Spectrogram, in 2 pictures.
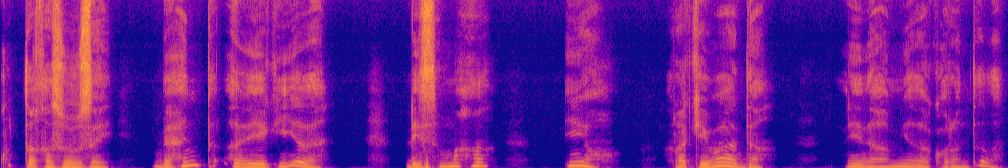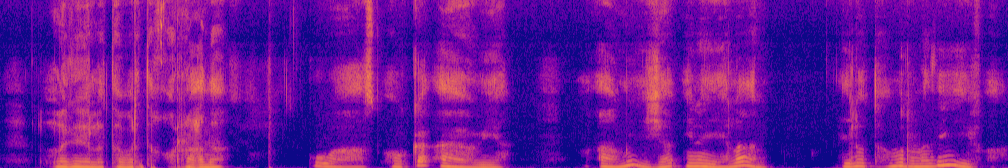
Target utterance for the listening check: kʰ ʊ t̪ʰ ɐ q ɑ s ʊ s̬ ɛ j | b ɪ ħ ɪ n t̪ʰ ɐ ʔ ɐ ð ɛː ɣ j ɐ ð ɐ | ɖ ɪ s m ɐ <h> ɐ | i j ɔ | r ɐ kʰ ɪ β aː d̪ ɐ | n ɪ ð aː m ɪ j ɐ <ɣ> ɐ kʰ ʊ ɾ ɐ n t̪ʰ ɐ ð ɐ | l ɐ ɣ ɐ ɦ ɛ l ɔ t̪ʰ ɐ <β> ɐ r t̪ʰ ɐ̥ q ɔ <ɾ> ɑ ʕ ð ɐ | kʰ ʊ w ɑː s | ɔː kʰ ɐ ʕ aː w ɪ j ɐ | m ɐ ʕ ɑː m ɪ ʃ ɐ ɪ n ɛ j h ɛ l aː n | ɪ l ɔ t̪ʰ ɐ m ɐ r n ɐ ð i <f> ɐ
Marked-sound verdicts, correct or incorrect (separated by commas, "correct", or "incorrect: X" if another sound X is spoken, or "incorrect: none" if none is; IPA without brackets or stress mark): correct, incorrect: ð, correct, incorrect: r, correct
